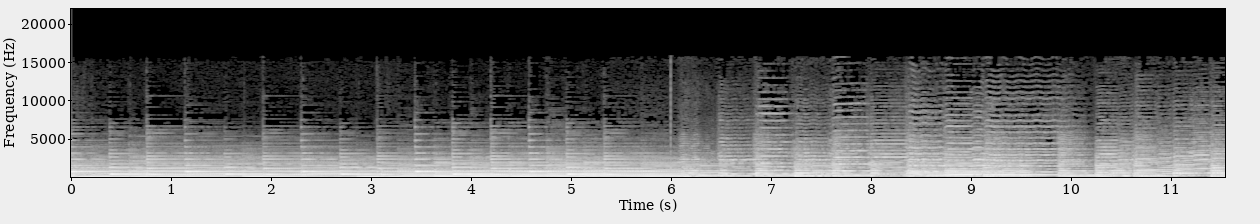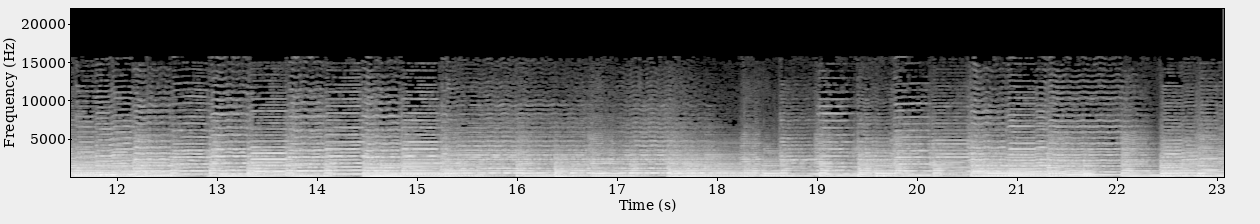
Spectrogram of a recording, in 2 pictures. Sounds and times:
Music: 0.0s - 23.0s.

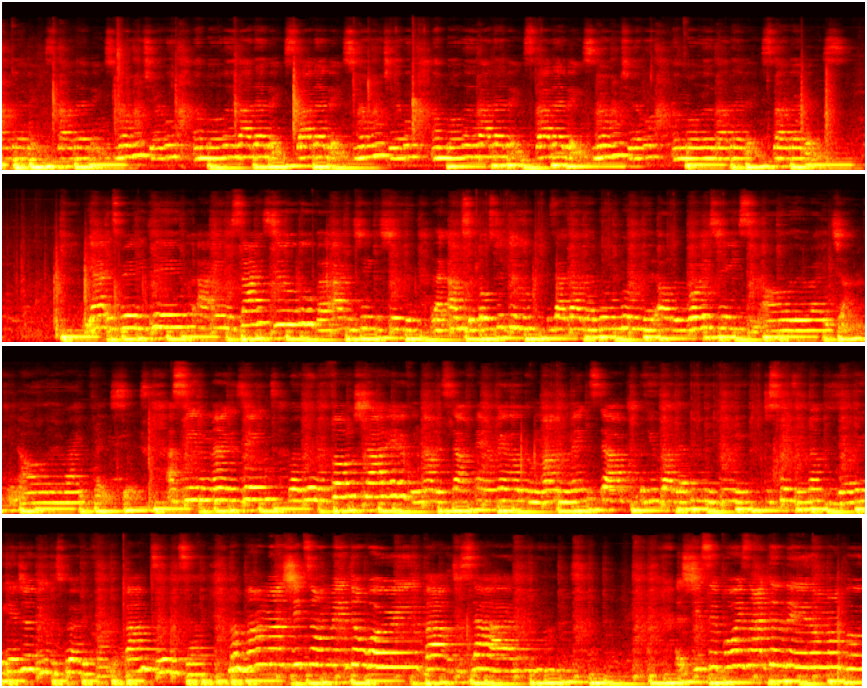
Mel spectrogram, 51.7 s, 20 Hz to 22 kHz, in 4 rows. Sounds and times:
Female singing: 0.0s - 12.6s, 14.2s - 47.3s, 48.9s - 51.7s
Music: 0.0s - 51.7s.

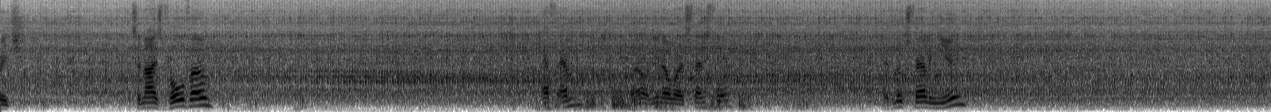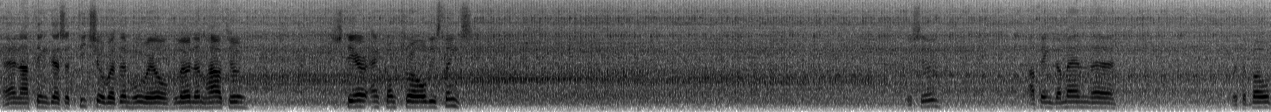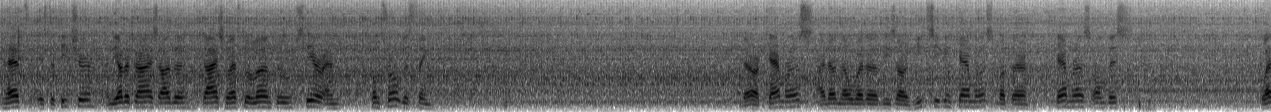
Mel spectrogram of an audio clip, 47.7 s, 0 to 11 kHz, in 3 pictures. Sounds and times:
Speech: 0.0s - 0.3s, 1.6s - 2.7s, 6.8s - 7.3s, 7.9s - 9.3s, 11.0s - 12.1s, 15.9s - 19.0s, 20.0s - 21.8s, 27.2s - 27.7s, 28.7s - 29.8s, 31.3s - 37.2s, 41.0s - 45.9s.

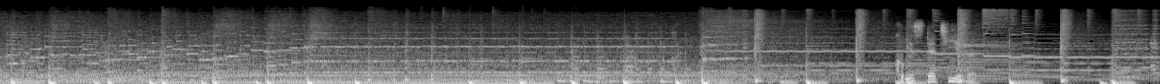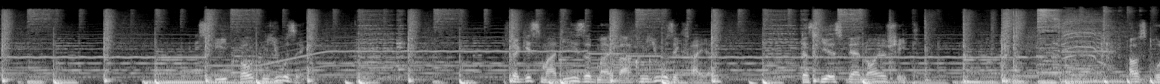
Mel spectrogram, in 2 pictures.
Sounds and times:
Background music: 0.0s - 23.2s
Speech: 9.0s - 9.9s, 13.6s - 14.8s, 16.7s - 18.8s, 19.6s - 20.8s, 22.8s - 23.2s.

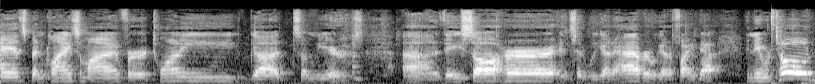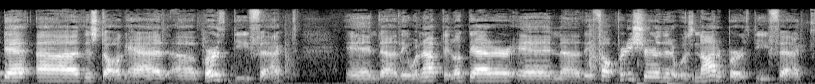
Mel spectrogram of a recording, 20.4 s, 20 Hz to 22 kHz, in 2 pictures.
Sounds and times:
Speech: 0.0s - 13.9s, 14.5s - 20.3s.

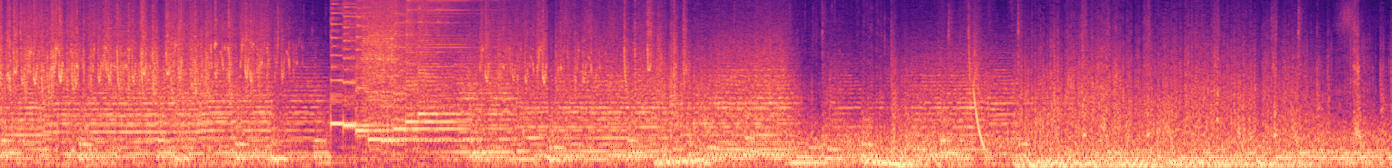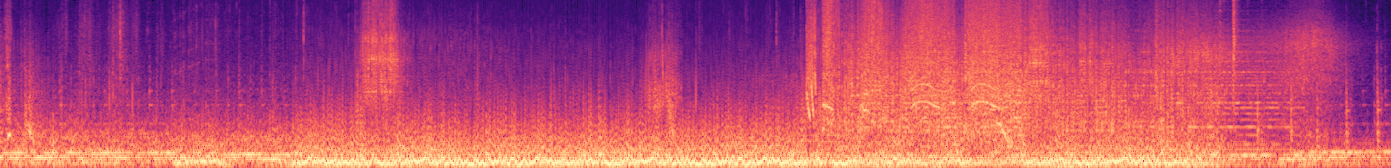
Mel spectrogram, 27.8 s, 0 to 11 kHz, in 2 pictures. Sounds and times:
Music: 0.0s - 27.8s.

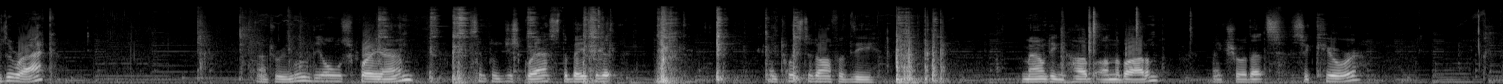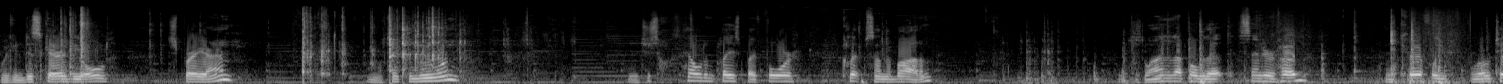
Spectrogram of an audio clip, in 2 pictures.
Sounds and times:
Music: 0.0s - 30.0s
Speech: 2.6s - 6.2s, 7.7s - 8.8s, 10.2s - 13.6s, 15.0s - 17.4s, 21.3s - 24.4s, 26.2s - 28.1s, 28.9s - 30.0s.

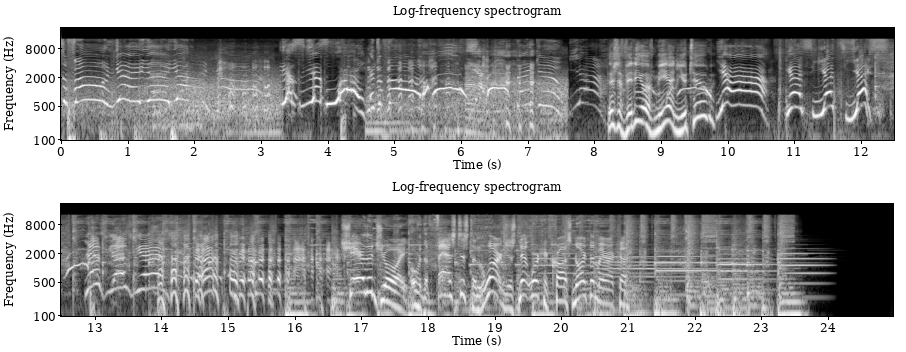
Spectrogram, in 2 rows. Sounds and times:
Jingle bell: 12.9s - 23.9s.

